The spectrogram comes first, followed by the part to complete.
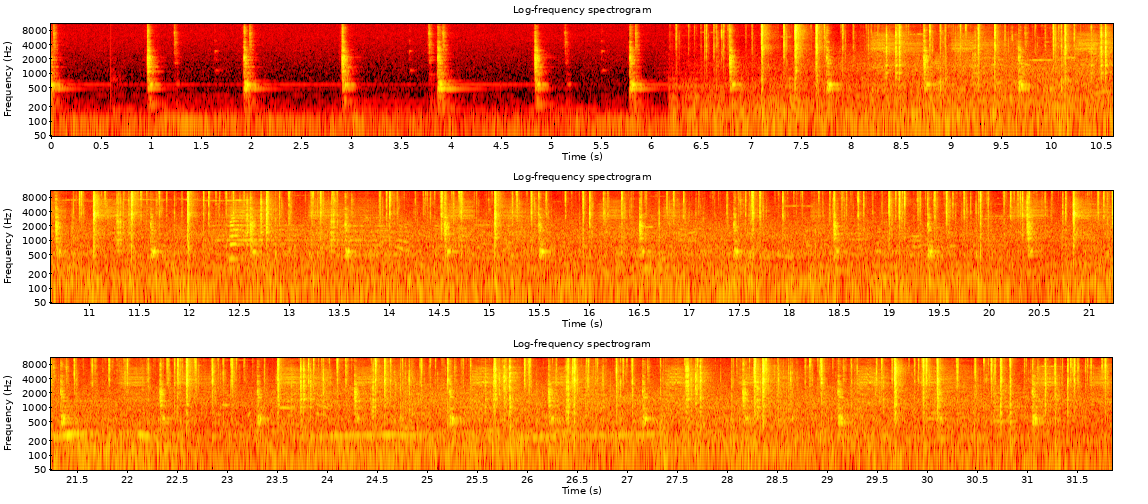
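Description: A clock ticking about once a second, each tick with a short ring, for the first six seconds; then a dense layer of quick clicks and hiss takes over.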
